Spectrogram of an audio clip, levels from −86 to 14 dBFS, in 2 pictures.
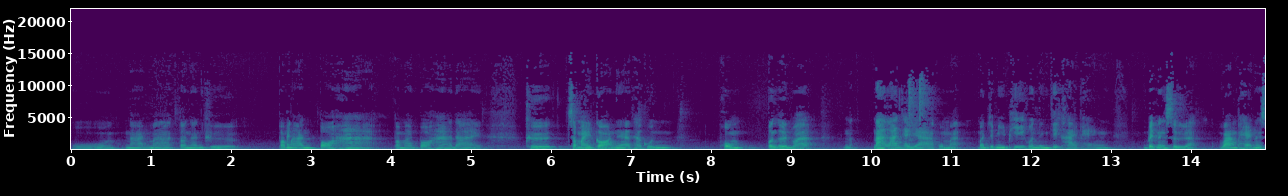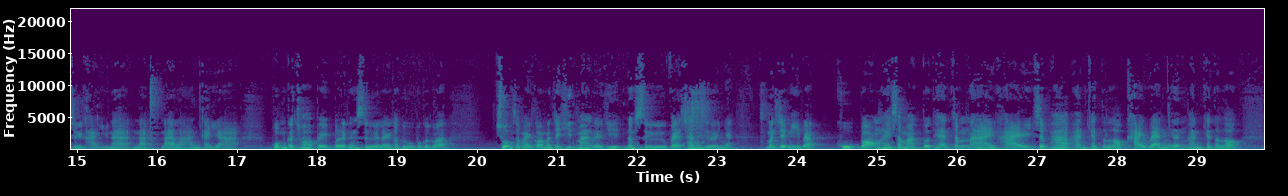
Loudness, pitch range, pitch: -32 LUFS, 125-180 Hz, 145 Hz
